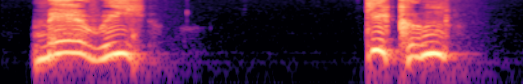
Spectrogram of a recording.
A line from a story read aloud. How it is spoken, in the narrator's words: cried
